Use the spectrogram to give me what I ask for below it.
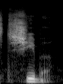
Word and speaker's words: Toshiba: What is it? Toshaba. I'm so bad at pronouncing it. The worst part about it is because you've gotten it wrong three times, I'm probably going to get it wrong. I think it's Toshiba. – Toshiba.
